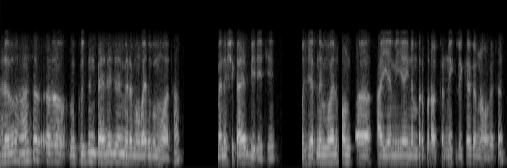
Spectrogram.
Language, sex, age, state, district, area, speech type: Urdu, male, 18-30, Delhi, South Delhi, rural, conversation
